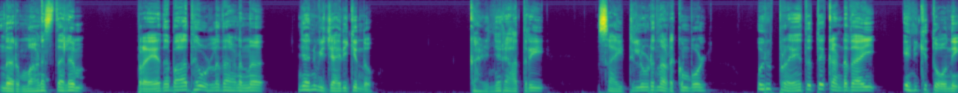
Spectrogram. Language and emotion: Malayalam, fearful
